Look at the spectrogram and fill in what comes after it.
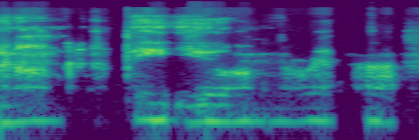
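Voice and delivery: whispered, very quiet, barely audible. Retelling what someone whispered from under a towel on camera, retelling a whisper. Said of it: "And he's just whispering".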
